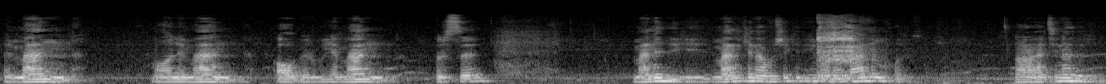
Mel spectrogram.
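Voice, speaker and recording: A man giving a religious sermon, telling stories and rising in pitch and volume as he recounts them. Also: steady tone, long pauses, noisy background. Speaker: preacher. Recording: echoey room, mic at a distance.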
